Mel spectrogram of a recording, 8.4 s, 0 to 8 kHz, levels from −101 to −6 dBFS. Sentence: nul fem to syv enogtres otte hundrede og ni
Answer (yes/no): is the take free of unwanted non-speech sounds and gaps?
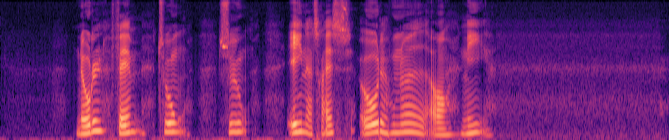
yes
